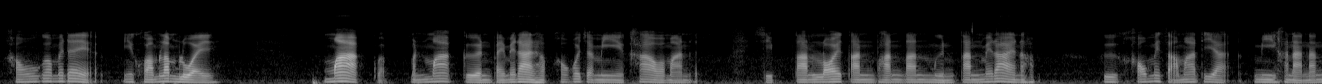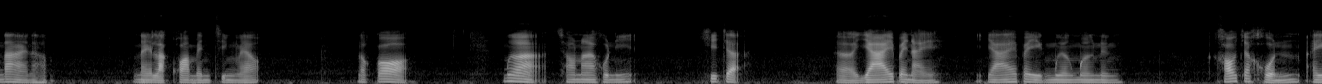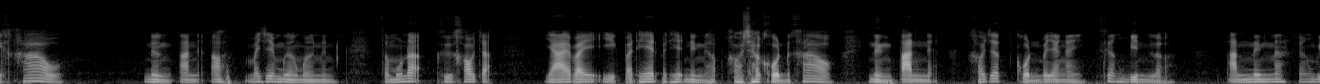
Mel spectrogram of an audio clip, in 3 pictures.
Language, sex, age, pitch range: Thai, male, 20-39, 100-115 Hz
